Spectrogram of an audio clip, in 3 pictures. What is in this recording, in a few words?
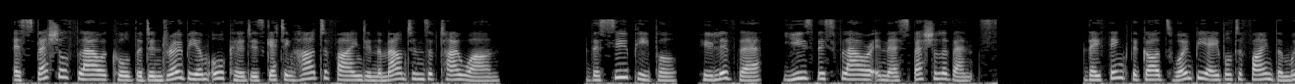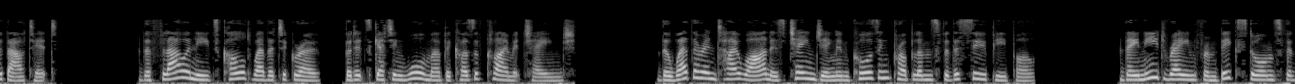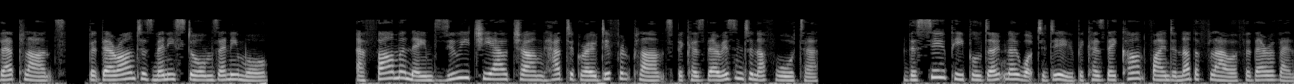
English Newsroom Lower Intermediate FAST Reading; The Special God Flower Help Us Save It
